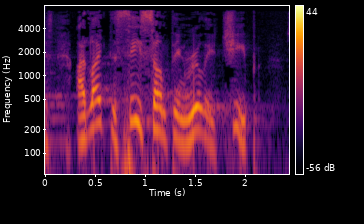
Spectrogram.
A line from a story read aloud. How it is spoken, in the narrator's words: whined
